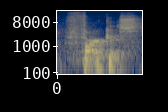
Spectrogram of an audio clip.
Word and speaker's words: Pfarcus: The Aged Gamer with Widied and Pfarcus. The P is silent.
